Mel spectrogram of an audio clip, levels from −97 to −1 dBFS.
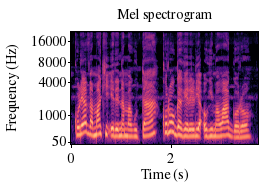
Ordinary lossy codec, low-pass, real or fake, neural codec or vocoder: none; none; fake; vocoder, 44.1 kHz, 128 mel bands every 512 samples, BigVGAN v2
